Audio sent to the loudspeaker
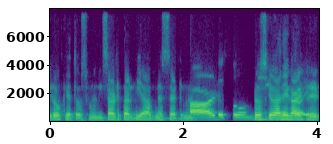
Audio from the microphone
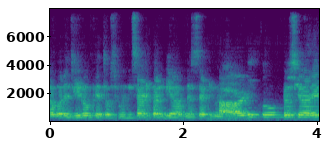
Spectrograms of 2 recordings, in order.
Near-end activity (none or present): none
